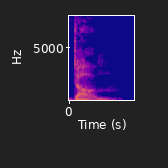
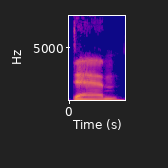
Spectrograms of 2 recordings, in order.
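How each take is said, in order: First: The vowel sounds like the one in 'cup'. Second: The vowel sounds like the one in 'cat'. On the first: "in Afrikaans, you pronounce it as dumb" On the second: "it's actually dam, you know, like a body of water in the English language"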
